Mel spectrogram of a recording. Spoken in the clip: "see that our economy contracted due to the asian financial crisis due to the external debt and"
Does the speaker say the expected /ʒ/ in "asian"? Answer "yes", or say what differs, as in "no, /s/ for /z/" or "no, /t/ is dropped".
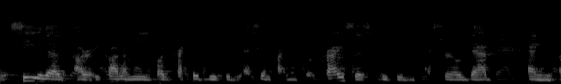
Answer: no, /s/ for /ʒ/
